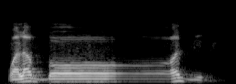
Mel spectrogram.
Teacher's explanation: Mad lazim itu dibaca sit harokat, 6 harokat.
